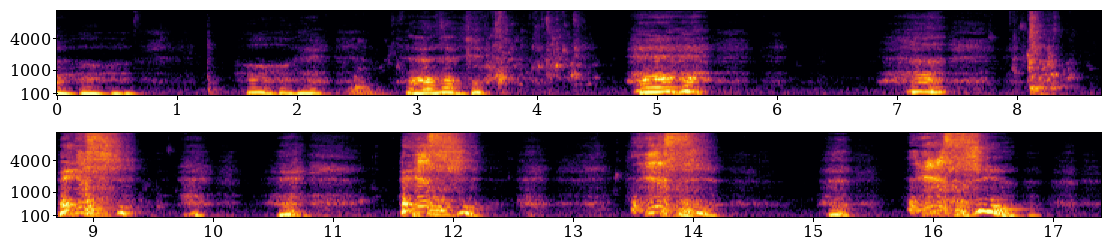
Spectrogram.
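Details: About six loud, explosive sneezes with gasps and groans between them, in an echoing bathroom with splashing water; adult in a bathtub after wine and being out in rain, reporting burning in the nose; repeated sneezing.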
